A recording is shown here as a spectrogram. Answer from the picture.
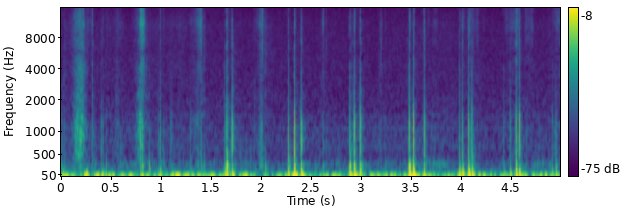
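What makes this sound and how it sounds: A white-and-teal, animal-shaped squishy toy made of solid soft polyurethane foam is held in one hand, squeezed and tapped with the fingertips. The result is quiet, muffled, low thumps and soft squishing sounds at an irregular pace, each with a brief, bright crackly edge that dies away almost instantly.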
